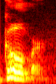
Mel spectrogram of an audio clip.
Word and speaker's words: Gomer: wife he took was named Gomer orgo mare if I was her I would have preferred the pronunciation Gomer actually I would have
